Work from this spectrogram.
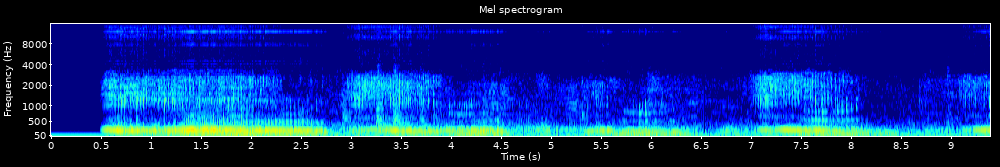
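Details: American bison giving a deep, rough, drawn-out roaring bellow lasting about two seconds, followed by several shorter, quieter growling roars, with faint outdoor background noise throughout.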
